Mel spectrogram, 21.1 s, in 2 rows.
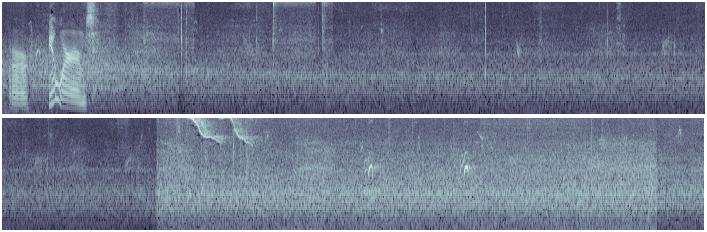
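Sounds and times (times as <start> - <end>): outdoor background hiss: 0.0 - 21.0
bird chirps: 12.4 - 18.5.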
